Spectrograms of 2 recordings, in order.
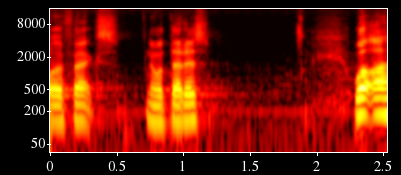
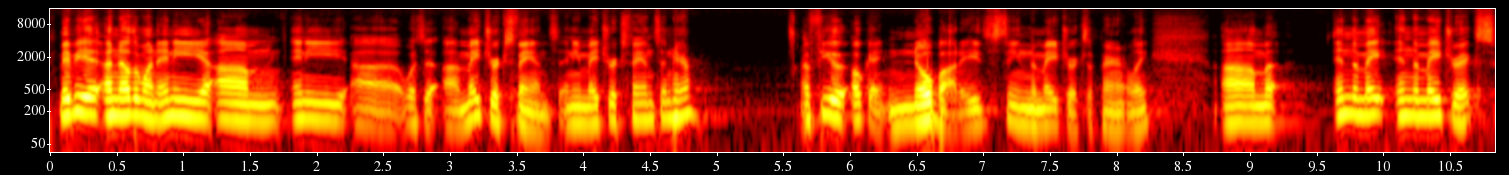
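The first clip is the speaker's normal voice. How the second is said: ordinary talk, nothing marked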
